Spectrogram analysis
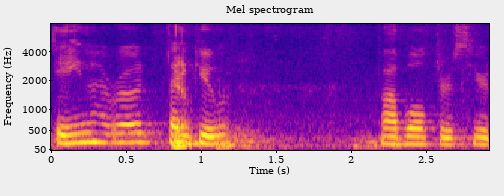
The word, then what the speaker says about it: Ein Harod: Ein Harod. Thank you. Bob Walter's here to help out in the pronunciation.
